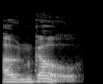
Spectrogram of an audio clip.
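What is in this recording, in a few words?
"own goal", British English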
